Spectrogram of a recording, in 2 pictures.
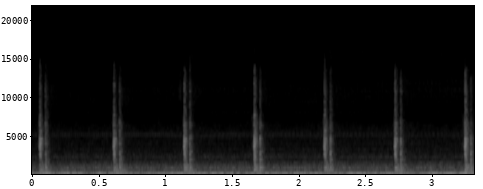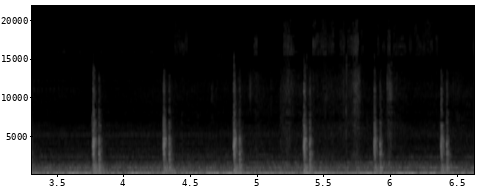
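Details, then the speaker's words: VEVOR 8kW 12V diesel air heater starting up, glow plug heating and drawing 150 W: crisp fuel-pump ticks about two a second over low steady fan rumble; normal start-up, later runs on low at 30 W. "While the glow plug is heating up, we're pulling 150 watts, but that's gonna go back down after it gets going good."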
